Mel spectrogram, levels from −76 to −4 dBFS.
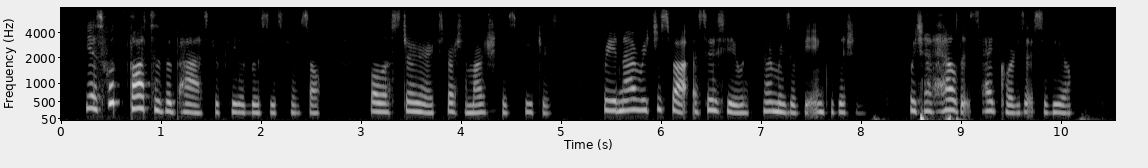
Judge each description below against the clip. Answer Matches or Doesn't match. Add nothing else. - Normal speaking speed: Doesn't match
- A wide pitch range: Doesn't match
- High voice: Matches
